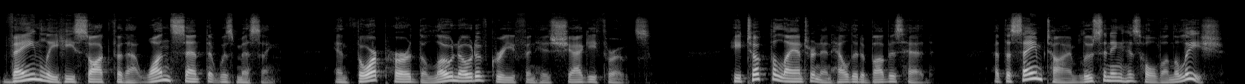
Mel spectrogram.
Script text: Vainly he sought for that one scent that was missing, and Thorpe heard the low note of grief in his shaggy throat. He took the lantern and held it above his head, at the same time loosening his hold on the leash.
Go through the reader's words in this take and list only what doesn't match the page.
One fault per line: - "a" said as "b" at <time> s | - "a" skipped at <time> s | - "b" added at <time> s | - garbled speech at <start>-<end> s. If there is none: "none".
- "throat" said as "throats" at 6.0 s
